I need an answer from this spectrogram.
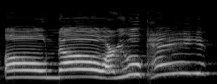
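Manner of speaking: high, drawn-out dismayed sympathy; loud "oh no" easing into a slow, high question; alarmed concern. Real, not acted. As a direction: wail it with concern for a friend. Concern for friend whose basement flooded.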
